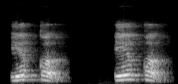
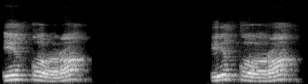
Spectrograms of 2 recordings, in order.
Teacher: اب جب کاف کے اوپر سکون آیا ہے تو اس کو ہم پڑھیں گے ہلا کر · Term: حروف قلقلہ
